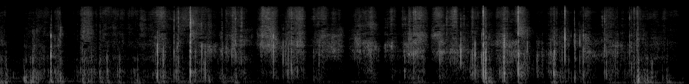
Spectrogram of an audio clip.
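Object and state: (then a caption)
Polymer banknotes. A folded stack of polymer banknotes is held in both hands and flexed and crinkled with the fingertips and nails. It makes a steady, bright crinkling and crackling with many sharp, dry snaps that stop almost instantly, with almost no low end.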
